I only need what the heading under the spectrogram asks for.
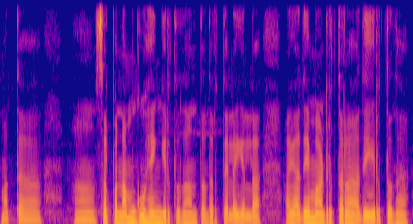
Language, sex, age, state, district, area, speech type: Kannada, female, 60+, Karnataka, Bidar, urban, spontaneous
